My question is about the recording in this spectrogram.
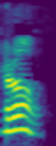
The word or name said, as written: rok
